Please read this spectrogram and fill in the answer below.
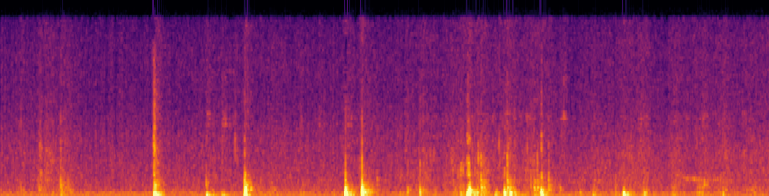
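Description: Irregular knocks, thumps and scuffs as a cat paws at a dangled rope-ball toy from under a cardboard box, its paws and the toy striking the cardboard and rug, busiest in the middle stretch.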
